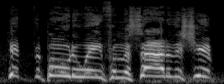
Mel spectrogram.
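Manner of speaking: captain shouting. Acted. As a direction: bellow to row clear of the ship. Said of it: "shouted the captain".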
